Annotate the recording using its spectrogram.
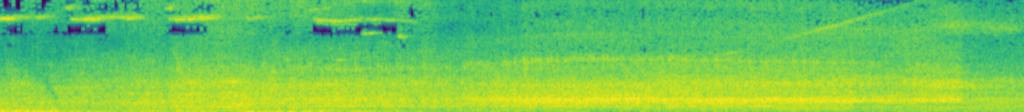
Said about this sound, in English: Same garbage truck. Maybe it is going to be a theme.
